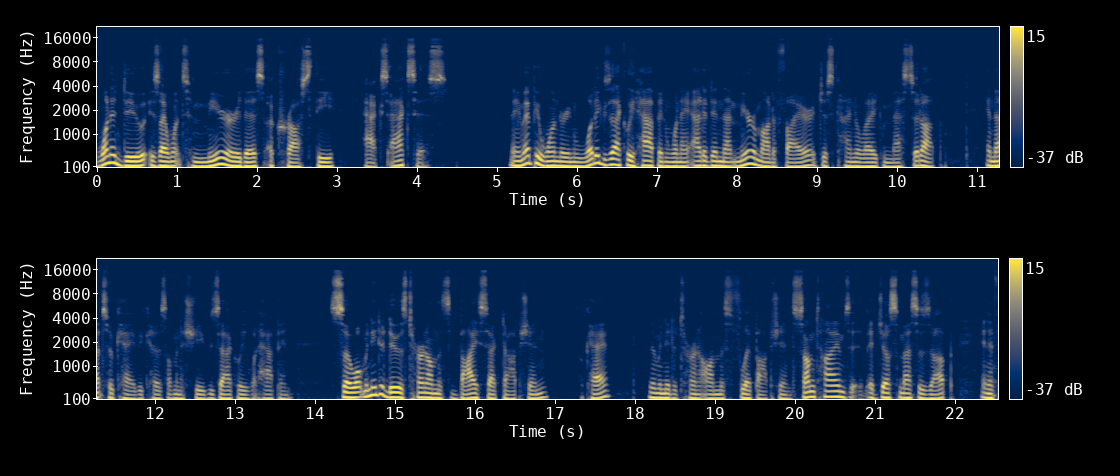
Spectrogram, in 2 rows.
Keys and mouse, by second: 5.4 drag, 5.6-7.1 middle drag, 9.0-10.6 middle drag, 11.2 middle click, 13.8 middle click, 16.2 click, 17.4 middle click, 19.3 click, 20.1 middle click, 21.2 click, 21.6 click, 22.2 middle click.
